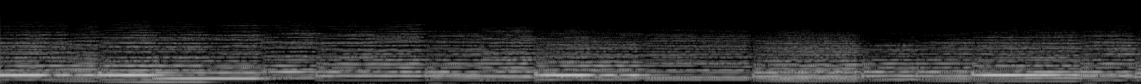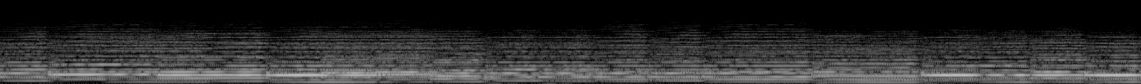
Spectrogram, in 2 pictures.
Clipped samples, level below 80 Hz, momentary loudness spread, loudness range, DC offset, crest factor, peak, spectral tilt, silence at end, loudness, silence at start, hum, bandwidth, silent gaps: under 0.1%; -66 dBFS; 11 LU; 6 LU; under 0.1%; 12 dB; -14 dBFS; -6.5 dB/octave; 0 s; -27 LUFS; 0 s; none; 8.8 kHz; none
